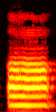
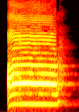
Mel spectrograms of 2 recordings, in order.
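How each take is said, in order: First: The syllable is held level at a low pitch. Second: The syllable is held level at a high pitch. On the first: The speaker calls it wrong. "mais ne dites pas ah. Il faut que le ton soit haut" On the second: The speaker calls it right. "Il faut que le ton soit haut"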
